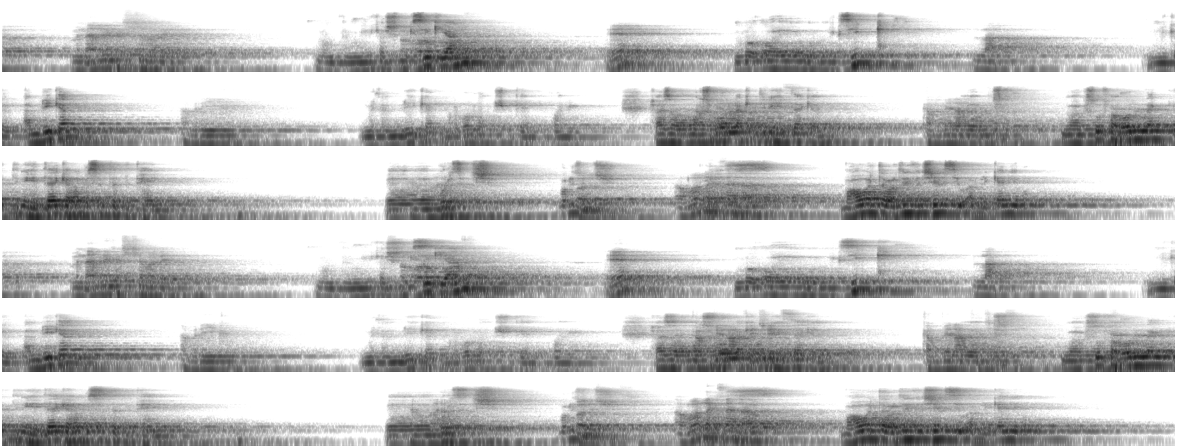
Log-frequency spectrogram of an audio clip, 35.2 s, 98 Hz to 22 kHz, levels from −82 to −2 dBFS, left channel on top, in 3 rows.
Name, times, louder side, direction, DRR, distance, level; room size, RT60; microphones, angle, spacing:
voice 1, 0.7-1.7 3.9-4.6 6.0-6.3 9.7-10.0 13.5-14.0 18.2-19.5 20.9-21.8 22.8-23.2 27.5-27.9 29.2-29.4 30.2-31.1, right 1 dB, 65° right, -3 dB, 2.6 m, -28 dB
voice 2, 3.1-4.7 7.3-8.9 11.5-12.5 15.3-17.5 17.9-20.0 21.3-21.8 22.3-25.1 27.3-28.4 29.0-29.6 30.4-30.7 31.0-31.1 31.8-33.7, left 1 dB, 30° left, 4 dB, 1.2 m, -23 dB
22.5 x 9.8 x 5.6 m, 2.6 s
head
